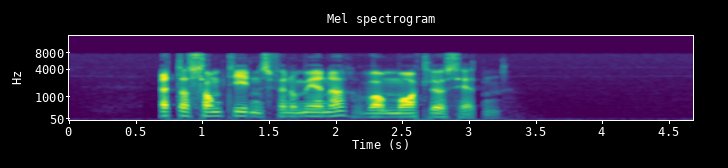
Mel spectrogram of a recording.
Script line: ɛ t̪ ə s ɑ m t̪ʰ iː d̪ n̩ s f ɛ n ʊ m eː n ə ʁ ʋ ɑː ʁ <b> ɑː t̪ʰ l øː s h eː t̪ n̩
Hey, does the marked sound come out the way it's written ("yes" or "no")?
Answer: no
